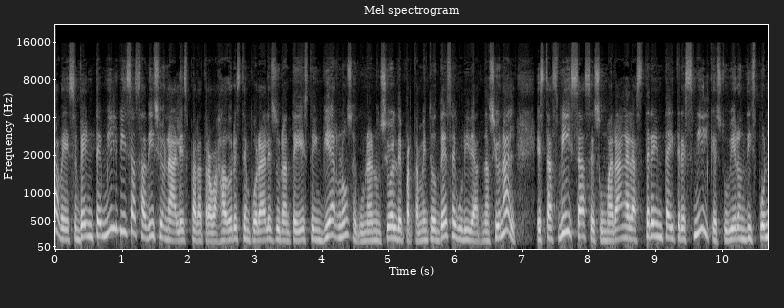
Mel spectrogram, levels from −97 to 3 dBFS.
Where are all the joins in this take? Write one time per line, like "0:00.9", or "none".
none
